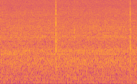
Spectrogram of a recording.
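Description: Steady room hiss with two small sharp clicks, one a little under a second in and one at the very end, from a pipette and a plastic pipette-tip box being handled.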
